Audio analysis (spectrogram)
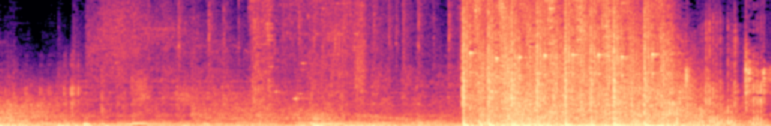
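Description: Mass Effect combat gunfire, dense rapid shots crackling over a booming game backdrop, growing louder and heavier partway through.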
